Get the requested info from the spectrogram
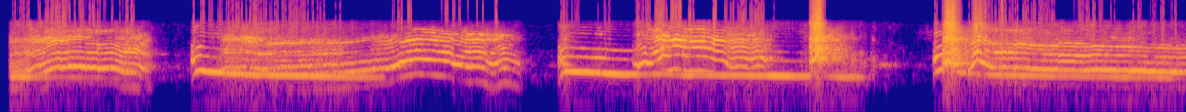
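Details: Copper, a dog, howling in long sustained harmonic notes that rise and waver, several howls separated by brief pauses, some ending with sharp upward yelps; no other clear sounds.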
